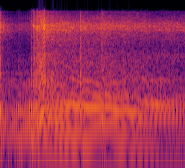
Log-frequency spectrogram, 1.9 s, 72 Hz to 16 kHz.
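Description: A 1980 Honda CR250R Elsinore two-stroke motorcycle engine revs up sharply near the start and then holds a loud, steady, buzzy idle-to-midrange drone, close up and with no voices.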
